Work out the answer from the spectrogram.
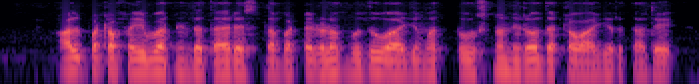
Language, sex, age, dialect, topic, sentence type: Kannada, male, 18-24, Mysore Kannada, agriculture, statement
